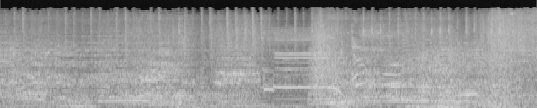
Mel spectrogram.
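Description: A car speeds past during a chase scene in the Bad Boys film, its engine and tyres loud and close amid busy film sound effects and music.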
